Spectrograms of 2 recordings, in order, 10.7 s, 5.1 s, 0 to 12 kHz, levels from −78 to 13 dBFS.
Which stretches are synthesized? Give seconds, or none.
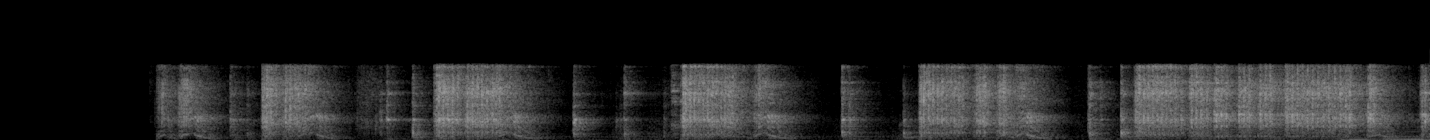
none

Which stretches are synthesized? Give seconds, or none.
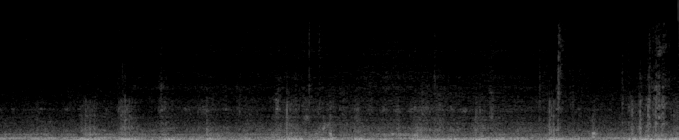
1.0-4.1 (codec, SNAC)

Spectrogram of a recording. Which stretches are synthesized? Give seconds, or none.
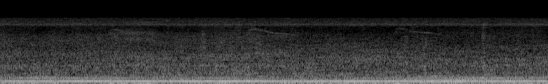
1.2-1.7 (codec, SNAC)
